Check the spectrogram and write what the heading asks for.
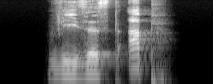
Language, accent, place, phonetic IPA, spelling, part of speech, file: German, Germany, Berlin, [ˌviːzəst ˈap], wiesest ab, verb, De-wiesest ab.ogg
- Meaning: second-person singular subjunctive II of abweisen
